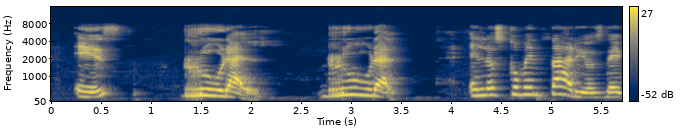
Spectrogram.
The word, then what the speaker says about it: rural: uva y algunos estudiantes que hablan portugués podrán decir como rural pero no por favor el español es rural rural no importa que estén exagerando mucho la gesticulación los movimientos de la boca para pronunciarlo lo importante aquí es que nos demos cuenta que si somos capaces de producir estos sonidos rural rural en la primera r la lengua vibra en él ru ru en la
